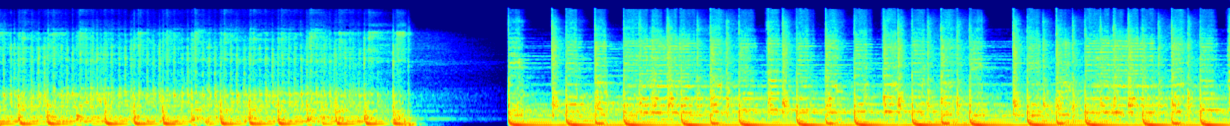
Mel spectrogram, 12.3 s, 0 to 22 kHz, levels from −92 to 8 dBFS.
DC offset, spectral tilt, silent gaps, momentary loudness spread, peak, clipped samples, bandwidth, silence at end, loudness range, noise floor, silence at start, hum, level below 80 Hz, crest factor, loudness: under 0.1%; -6 dB/octave; none; 3 LU; -2 dBFS; under 0.1%; 16 kHz; 0 s; 3 LU; -60 dBFS; 0 s; none; -18 dBFS; 12 dB; -17 LUFS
